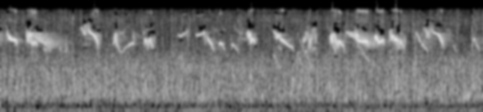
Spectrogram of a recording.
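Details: White-eye pair, male and female, calling to help a just-bought bird get used to a solitary cage; separate sharp, high, downslurred chirps come in quick uneven succession.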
